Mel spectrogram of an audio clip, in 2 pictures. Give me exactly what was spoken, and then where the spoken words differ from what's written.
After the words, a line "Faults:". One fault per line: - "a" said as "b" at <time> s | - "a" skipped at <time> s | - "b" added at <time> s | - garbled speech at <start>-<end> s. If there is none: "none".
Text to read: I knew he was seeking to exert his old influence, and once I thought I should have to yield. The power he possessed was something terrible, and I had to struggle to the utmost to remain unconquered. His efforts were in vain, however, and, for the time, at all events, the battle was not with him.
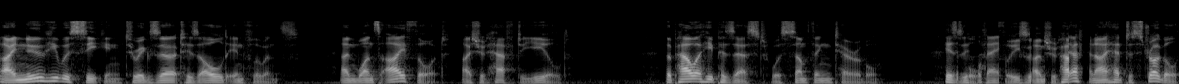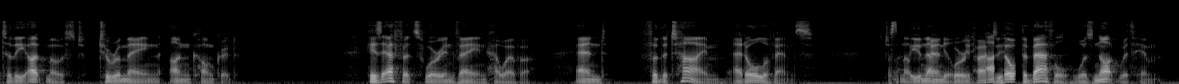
I knew he was seeking to exert his old influence, and once I thought I should have to yield. The power he possessed was something terrible, [garbled] and I had to struggle to the utmost to remain unconquered. His efforts were in vain, however, and, for the time, at all events, [garbled] the battle was not with him.
Faults:
- garbled speech at 9.4-10.8 s
- garbled speech at 20.6-21.9 s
